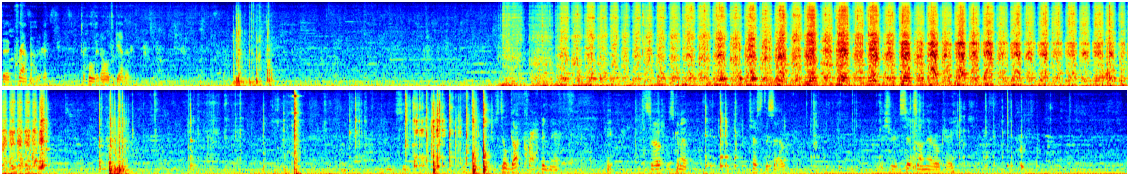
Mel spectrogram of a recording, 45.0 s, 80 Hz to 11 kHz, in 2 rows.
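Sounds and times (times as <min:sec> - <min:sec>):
hand saw cutting: 0:09.9 - 0:23.5.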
